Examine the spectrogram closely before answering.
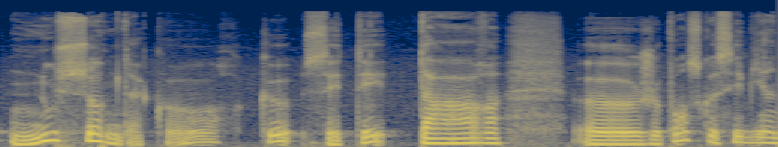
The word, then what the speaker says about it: tard: Hein, donc TARD, on ne prononce pas le D.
